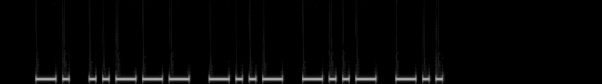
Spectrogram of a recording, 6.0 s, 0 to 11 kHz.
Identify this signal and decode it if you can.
Morse code, heard as a keyed tone, about 18 wpm, 700 Hz. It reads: N2XXD
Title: Speed Racing - USA 1x3 Call Signs 15wpm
